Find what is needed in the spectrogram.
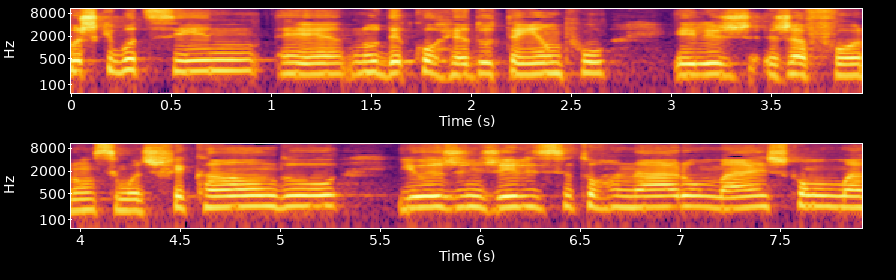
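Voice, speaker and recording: The tone is dark and mellow, with flat, monotone intonation at a fairly slow pace. The sound is dry and close, with no echo. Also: woman. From Brazil. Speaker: archaeologist and historian. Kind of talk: casual interview conversation. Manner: hesitant, with fillers.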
